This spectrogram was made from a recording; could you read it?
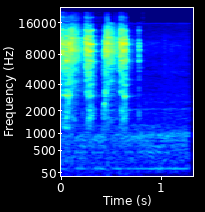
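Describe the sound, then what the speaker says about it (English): Four quick scissor snips cutting through laminate, crisp and close, followed by a faint click and then quiet. "cut through with the scissors"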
